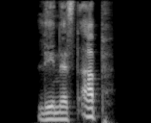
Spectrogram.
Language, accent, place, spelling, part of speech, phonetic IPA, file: German, Germany, Berlin, lehnest ab, verb, [ˌleːnəst ˈap], De-lehnest ab.ogg
- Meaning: second-person singular subjunctive I of ablehnen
